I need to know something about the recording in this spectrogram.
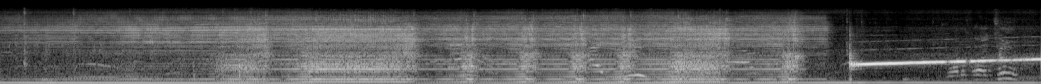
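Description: Electronic sci-fi machine sound effect for a prop teleporter being charged up: a loud electric buzzing hum with hiss for about eight seconds. It cuts off abruptly and a single steadily rising whine takes over.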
